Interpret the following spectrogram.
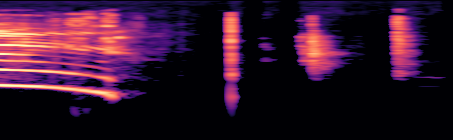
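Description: A woman's drawn-out, high "yaaay", sliding slightly down in pitch and ending about two-thirds of a second in. A faint click and soft rustles follow.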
